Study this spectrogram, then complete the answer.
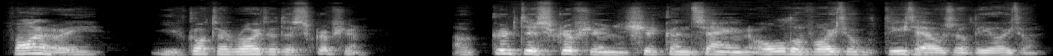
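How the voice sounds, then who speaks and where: A man with a West Country accent and a dark, mellow tone speaks at a fairly slow pace, his fairly high pitch showing ordinary variation and his loudness swinging widely. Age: 70s. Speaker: retired shipwright. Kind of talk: documentary interview narration.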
